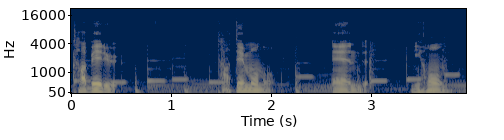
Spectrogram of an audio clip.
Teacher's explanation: The next one is called nakadaka, and words with this pattern have a pitch drop somewhere in the middle of the word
